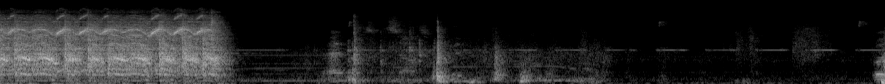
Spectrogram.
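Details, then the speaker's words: Mazda Miata after timing belt replacement: about two seconds of quick, even cranking with no firing; no-start, cam timing suspected to be off. "we even have to go two cents again right now unless it's not in time then obviously it won't start"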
